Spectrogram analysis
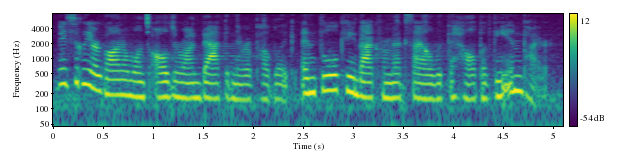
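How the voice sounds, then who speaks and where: An actress playing a chatty, cheerful young sidekick in a video game, talking in a casual, breezy way. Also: female voice, lowish voice, lively intonation, quick pace, a little hiss or hum, lightly acted. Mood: briefing, casual. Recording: background music under the voice.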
